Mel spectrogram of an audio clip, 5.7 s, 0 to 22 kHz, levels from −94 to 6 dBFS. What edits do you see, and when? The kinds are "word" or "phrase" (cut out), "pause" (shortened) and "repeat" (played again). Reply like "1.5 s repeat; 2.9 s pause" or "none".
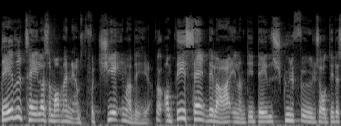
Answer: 2.5 s pause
